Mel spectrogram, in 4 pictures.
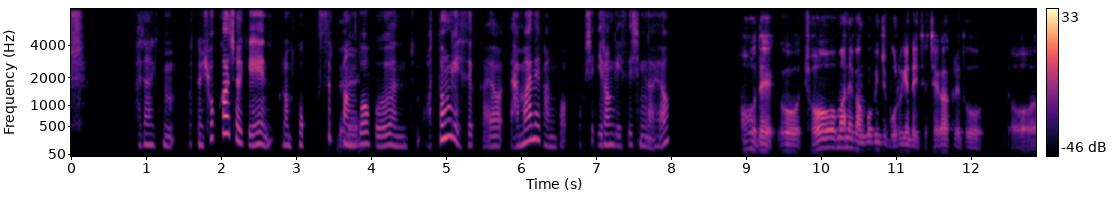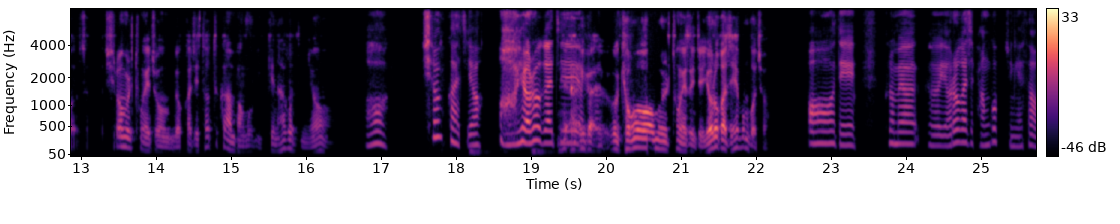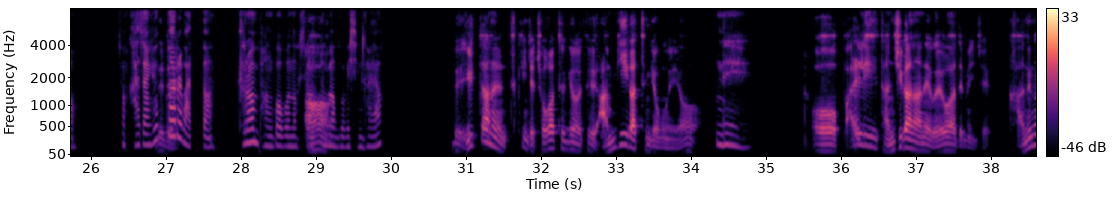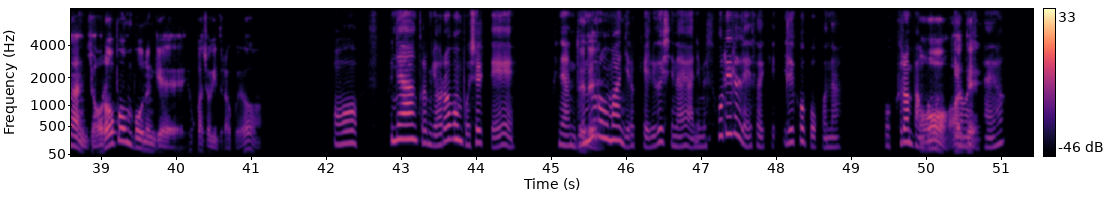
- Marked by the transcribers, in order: tapping; laughing while speaking: "어"; laughing while speaking: "아니 그러니까"
- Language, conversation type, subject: Korean, podcast, 효과적으로 복습하는 방법은 무엇인가요?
